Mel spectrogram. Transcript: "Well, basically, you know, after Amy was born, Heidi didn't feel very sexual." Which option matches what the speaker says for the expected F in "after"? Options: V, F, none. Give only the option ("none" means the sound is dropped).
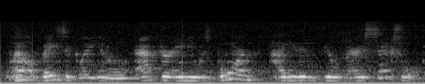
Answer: F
